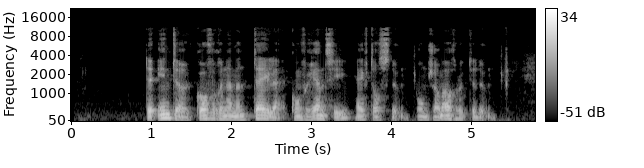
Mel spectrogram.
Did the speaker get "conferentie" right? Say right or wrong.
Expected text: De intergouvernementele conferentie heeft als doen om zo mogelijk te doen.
right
